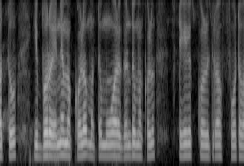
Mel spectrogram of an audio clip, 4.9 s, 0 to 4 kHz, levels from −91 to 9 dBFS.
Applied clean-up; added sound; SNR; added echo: none; none; none; none.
